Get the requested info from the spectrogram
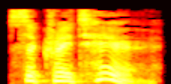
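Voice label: "secretaire", British English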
